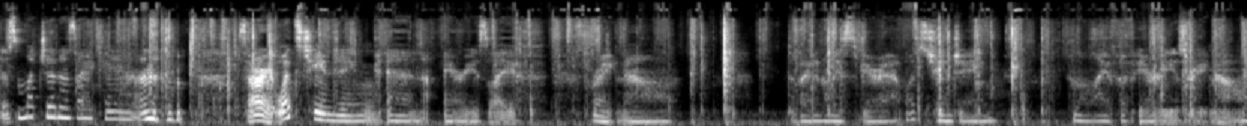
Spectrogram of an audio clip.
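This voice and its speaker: A woman speaks over noticeable background noise. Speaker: tarot reader. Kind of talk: tarot reading. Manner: slow, with pauses.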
